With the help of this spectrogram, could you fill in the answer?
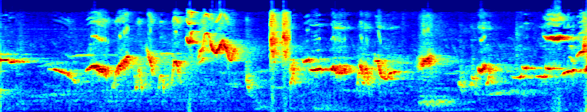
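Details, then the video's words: White-rumped shama song: a varied run of loud whistled and squawky phrases, sweeping notes and sharp clicks in quick succession, mostly mid to high pitched. "SUARA MURAI BATU"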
